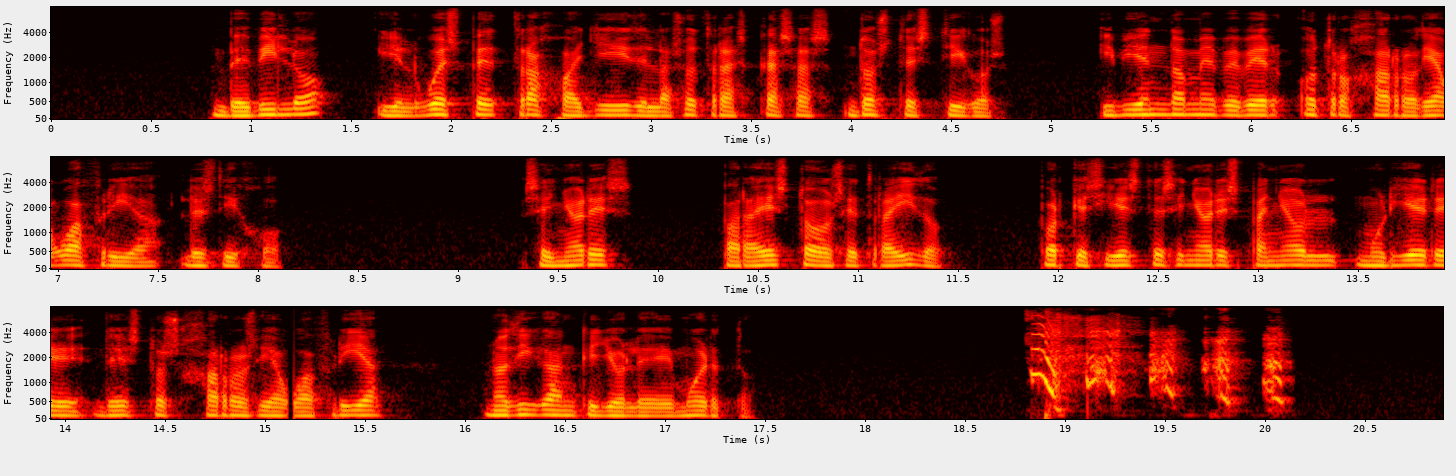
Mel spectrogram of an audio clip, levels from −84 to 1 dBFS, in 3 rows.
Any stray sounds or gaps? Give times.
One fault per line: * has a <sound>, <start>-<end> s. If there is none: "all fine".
* has a dropout, 15.1-15.1 s
* has a laugh, 18.8-20.2 s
